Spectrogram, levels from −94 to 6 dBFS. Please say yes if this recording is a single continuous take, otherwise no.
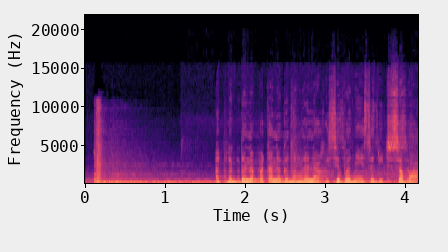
yes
